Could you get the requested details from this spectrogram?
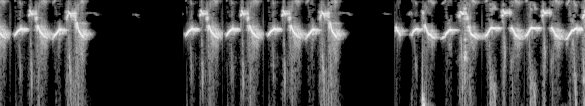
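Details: Coal tit, Periparus ater, in a training recording for cage birds: bursts of high, repeated two-note phrases, bright and slurred, in rapid series separated by short silent gaps.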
